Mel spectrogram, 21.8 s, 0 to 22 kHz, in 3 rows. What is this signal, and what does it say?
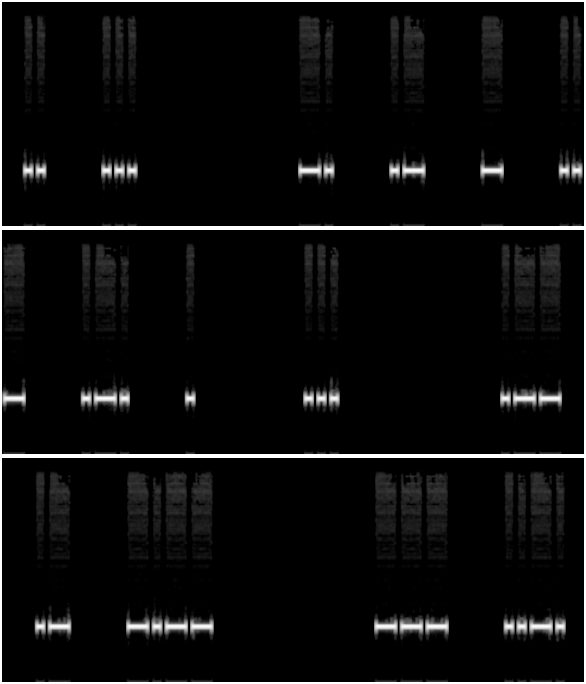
Morse code, heard as a keyed tone, about 15 wpm, spaced as for 8 wpm, 1000 Hz. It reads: IS NATURE S WAY OF
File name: qotdfiles / 8wpm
